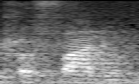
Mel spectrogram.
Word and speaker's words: profanum: uses the Latin word profanum um for outside the temple and profanum sounds like the word profane right that's the root of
